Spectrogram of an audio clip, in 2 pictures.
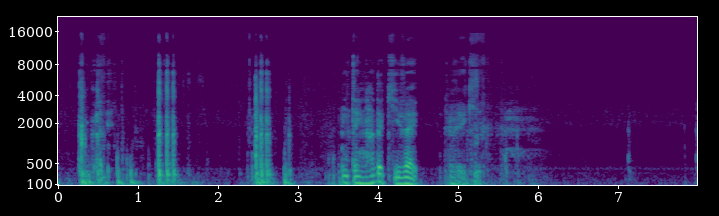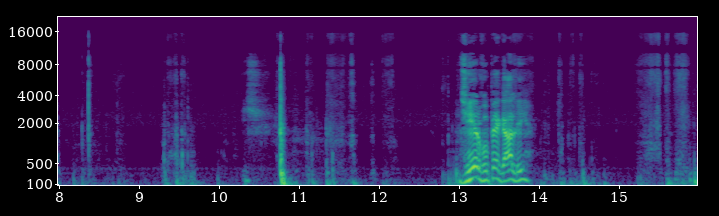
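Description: A car sun visor clicks as it is flipped.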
